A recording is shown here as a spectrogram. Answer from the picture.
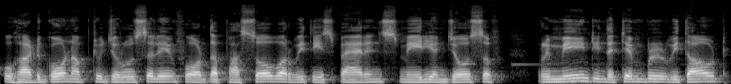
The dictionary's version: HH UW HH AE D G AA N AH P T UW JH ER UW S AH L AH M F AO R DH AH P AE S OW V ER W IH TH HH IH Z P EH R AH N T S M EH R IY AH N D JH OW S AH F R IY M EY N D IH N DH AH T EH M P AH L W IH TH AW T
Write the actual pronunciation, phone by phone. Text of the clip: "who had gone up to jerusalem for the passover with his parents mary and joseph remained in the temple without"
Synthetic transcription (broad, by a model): HH UW HH AE D G AA N AH P T UW JH ER UW S AH L AH M F AO R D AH P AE S OW V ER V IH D HH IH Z P EH R AH N T S M EH R IY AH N JH OW S AH F R IY M EY N D IH N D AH T EH M P AH L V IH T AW T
